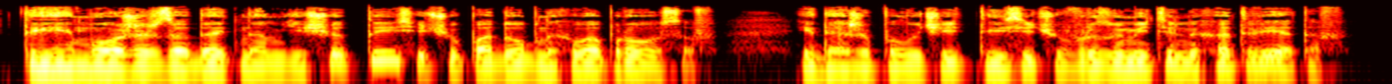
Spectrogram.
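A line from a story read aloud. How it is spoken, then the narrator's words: Soft. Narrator (Russian): мягко сказал Урк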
